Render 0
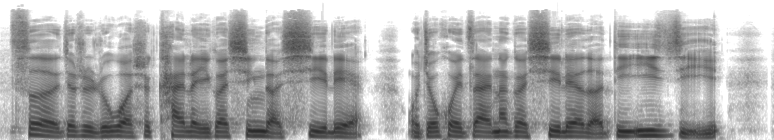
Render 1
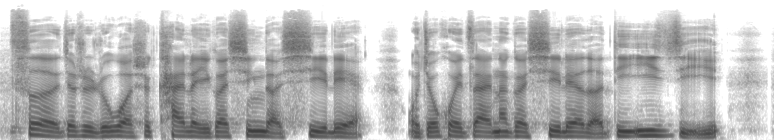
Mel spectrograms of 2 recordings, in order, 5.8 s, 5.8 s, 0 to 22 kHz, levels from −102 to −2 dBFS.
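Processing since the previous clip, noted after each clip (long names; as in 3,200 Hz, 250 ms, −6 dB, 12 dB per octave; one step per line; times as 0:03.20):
multiband upward and downward compressor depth 40%
level −8 dB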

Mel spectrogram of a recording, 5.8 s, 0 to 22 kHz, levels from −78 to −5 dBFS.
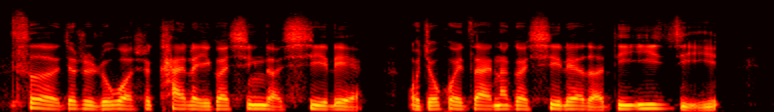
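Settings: high-shelf EQ 7,000 Hz −4.5 dB
transient designer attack +2 dB, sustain −6 dB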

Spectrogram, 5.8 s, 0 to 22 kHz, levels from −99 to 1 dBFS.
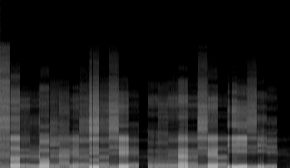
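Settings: spectrum averaged block by block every 200 ms
output level in coarse steps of 17 dB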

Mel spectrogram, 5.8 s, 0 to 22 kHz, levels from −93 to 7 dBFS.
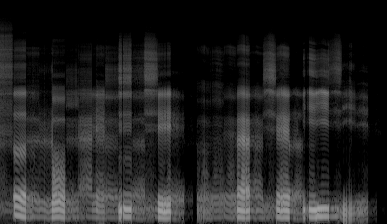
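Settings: single-tap delay 136 ms −22 dB
rotating-speaker cabinet horn 1.2 Hz, later 5 Hz, at 0:02.03
level +3 dB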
